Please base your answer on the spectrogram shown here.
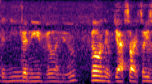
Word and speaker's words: Denis Villeneuve: It's not Dennis. What? How do you say it? Denis Villeneuve.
